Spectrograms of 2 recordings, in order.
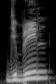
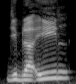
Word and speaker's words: জিবরাইল: জিব্রীল, জিব্রাইল, জিব্রাইল, জিব্রাইল, জিব্রীল। এই পাঁচভাবে তার নাম উচ্চারণ করা হয়।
